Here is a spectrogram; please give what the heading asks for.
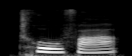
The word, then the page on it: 处罚: chǔ fá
